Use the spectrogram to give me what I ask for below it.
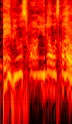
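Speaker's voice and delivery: high, soft soothing voice; comforting girlfriend. Retold or imitated. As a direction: coo like a gentle girlfriend. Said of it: "She's like".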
